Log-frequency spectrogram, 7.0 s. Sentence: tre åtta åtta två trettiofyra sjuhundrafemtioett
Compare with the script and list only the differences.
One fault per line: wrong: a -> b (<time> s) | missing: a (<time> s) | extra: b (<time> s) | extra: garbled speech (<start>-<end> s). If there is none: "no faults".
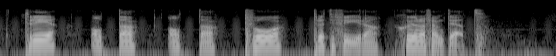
no faults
